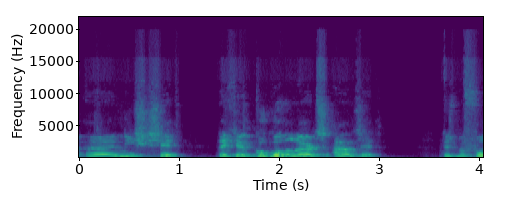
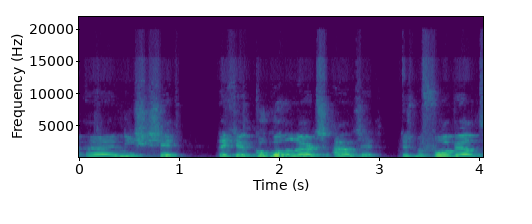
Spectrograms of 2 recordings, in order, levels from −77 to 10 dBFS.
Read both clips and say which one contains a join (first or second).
second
